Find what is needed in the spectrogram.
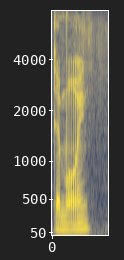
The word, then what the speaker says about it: Des Moines: They beat Des Moines, the team from, how do you say it, Des Moines? – Yes, that's how you would say Des Moines.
